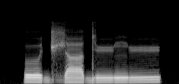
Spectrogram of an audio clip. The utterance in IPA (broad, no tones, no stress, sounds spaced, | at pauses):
ʊ d͡ʒ a d y ŋ y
